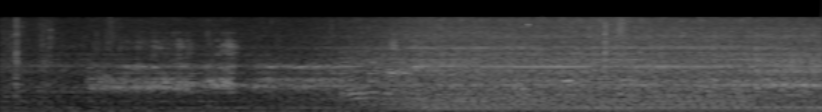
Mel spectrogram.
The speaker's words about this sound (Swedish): Nu åker vi upp med en lyftkran upp på taket på huset.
